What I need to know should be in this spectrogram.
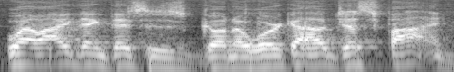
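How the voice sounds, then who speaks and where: Soap role: actor as genial host, mid-pitched, faint hiss. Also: male voice, steady tone, normal speed, lightly acted. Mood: friendly. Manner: friendly, chatty, laughs easily. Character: genial married host of a large estate. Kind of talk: 1980s TV soap acting.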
